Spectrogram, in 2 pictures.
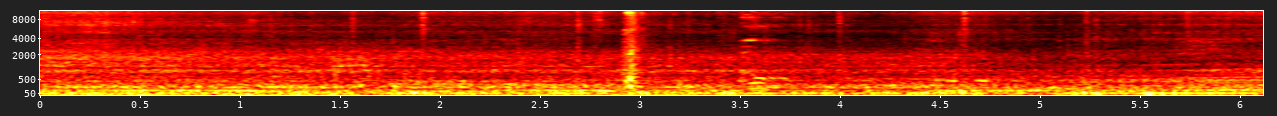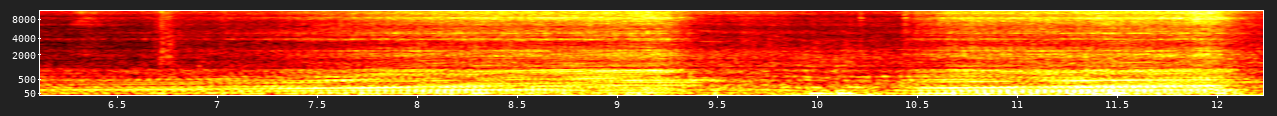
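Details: Audi B6 S4 4.2L chain-driven V8, rebuilt, driven gently while breaking in a brand-new clutch and flywheel: pulls smoothly under light throttle, note rising evenly with speed, no knocks or rattles over road noise; normal acceleration.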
